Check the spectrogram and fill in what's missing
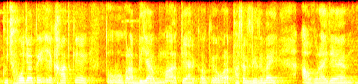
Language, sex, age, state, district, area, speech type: Maithili, male, 60+, Bihar, Sitamarhi, rural, spontaneous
